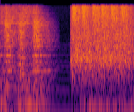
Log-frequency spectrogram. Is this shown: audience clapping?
no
